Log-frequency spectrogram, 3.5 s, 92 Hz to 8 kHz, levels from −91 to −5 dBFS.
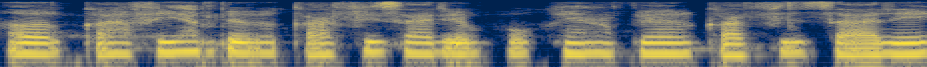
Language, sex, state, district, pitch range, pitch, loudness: Hindi, female, Bihar, Supaul, 225-245 Hz, 230 Hz, -17 LUFS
